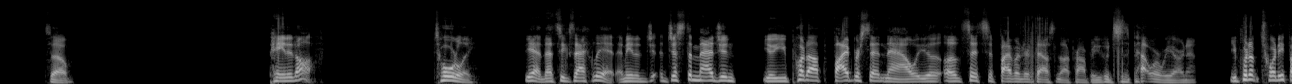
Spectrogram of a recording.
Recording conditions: live audience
